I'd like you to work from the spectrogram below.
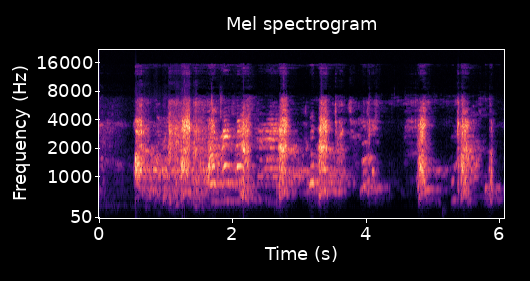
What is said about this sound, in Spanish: Era una fría tarde. Yo estaba caminando por una calle muy solitaria cuando de pronto un perro comenzó a ladrarme.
